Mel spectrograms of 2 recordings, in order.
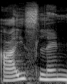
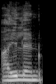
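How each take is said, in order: First: An S sound is heard in the middle. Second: No S sound is heard in the middle. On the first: The speaker calls it wrong. "आइसलैंड नहीं पढ़ना है" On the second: The speaker calls it right. "इसे आइलैंड पढ़ना है। एस यहाँ पर silent है"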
